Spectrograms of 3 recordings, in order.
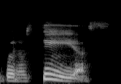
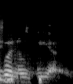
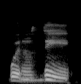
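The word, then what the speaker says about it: buenos días: So because there's an accent over the I, the pronunciation is buenos dias. Not buenos dias, not buenos dias.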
